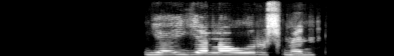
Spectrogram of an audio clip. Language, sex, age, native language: Icelandic, female, 7, Icelandic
